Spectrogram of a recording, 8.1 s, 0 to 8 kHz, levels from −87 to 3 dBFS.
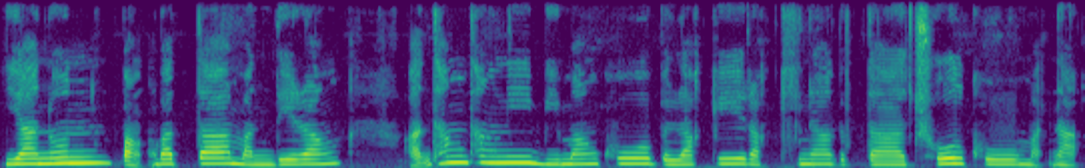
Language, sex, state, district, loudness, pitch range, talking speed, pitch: Garo, female, Meghalaya, West Garo Hills, -15 LUFS, 215-260 Hz, 75 wpm, 235 Hz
